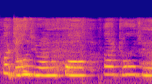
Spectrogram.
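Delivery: mock-whine it like a terrified kid; whiny scared kid. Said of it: "And he's like".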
